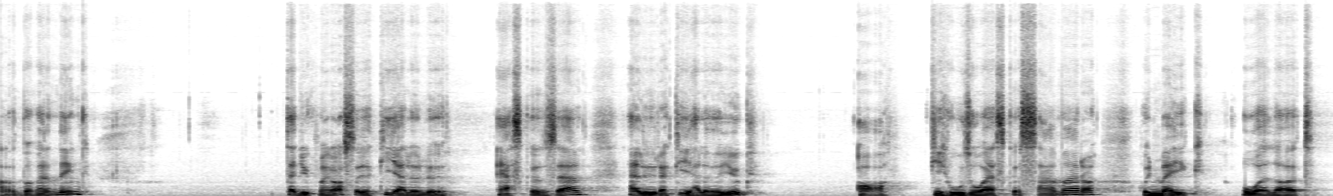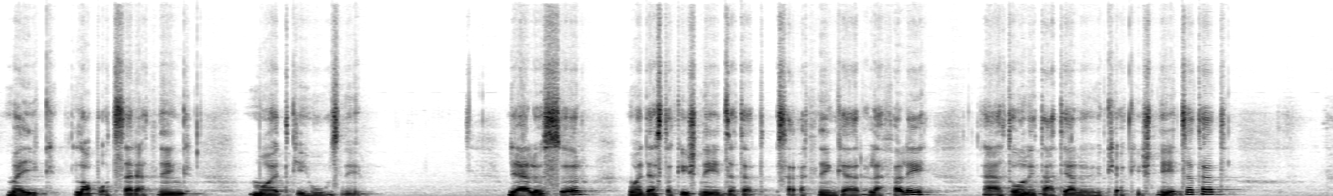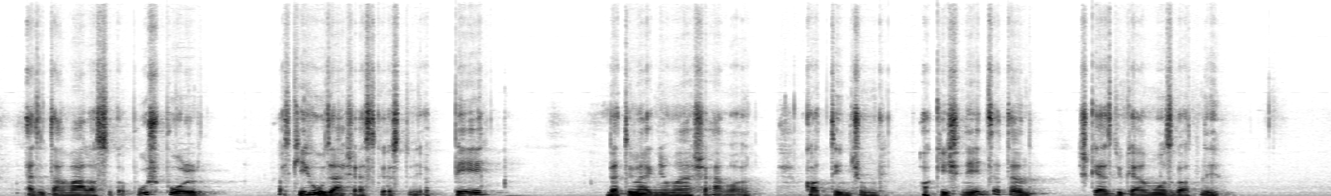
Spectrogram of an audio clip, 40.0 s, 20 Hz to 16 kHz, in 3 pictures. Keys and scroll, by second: 31.4 p.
